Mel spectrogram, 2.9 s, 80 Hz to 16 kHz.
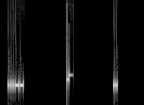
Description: Morse code, heard as a keyed tone, about 48 wpm, 700 Hz. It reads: 3 I
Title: Single Letter-Number Alt 50wpm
